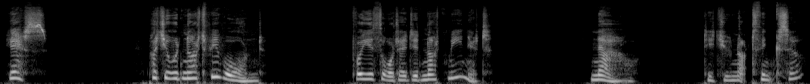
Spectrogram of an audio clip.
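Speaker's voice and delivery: calm and unmoved; Estella's voice. A narrator's reading. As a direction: Estella coolly pressing Pip. Estella's voice, much higher.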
